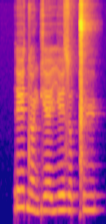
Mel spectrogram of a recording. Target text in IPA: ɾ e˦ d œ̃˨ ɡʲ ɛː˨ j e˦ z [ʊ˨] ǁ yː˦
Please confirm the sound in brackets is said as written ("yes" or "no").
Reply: yes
